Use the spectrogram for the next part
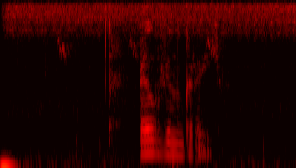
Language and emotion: Russian, neutral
